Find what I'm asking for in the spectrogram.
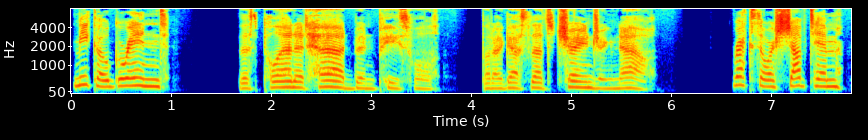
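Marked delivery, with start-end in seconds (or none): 1.7-5.8 deep male voice. A narrator's reading. Miko teasing, deep voice.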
